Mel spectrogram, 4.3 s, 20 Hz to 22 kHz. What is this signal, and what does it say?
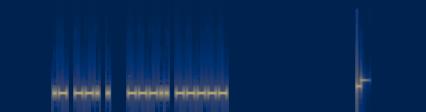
Morse code, heard as a keyed tone, about 43 wpm, 700 Hz. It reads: AGE 80
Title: Practice QSO - Exchange 3 - More Info - 45wpm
